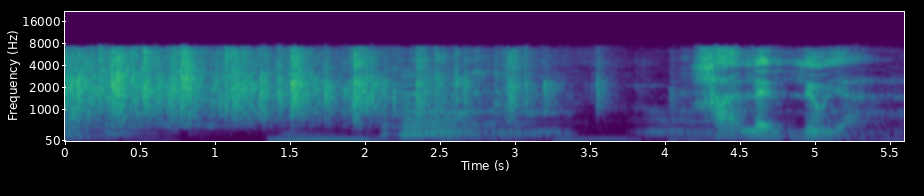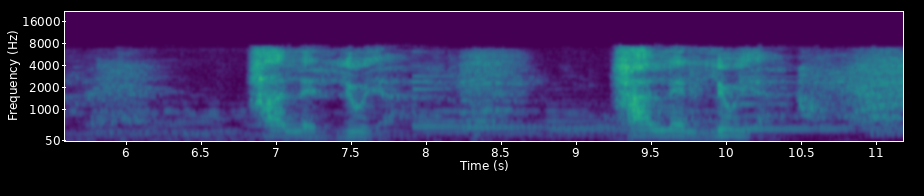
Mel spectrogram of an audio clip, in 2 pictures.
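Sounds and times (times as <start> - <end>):
audience clapping hands: 0.0 - 4.2
speech: 4.4 - 5.4, 7.0 - 7.9, 9.4 - 10.4.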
